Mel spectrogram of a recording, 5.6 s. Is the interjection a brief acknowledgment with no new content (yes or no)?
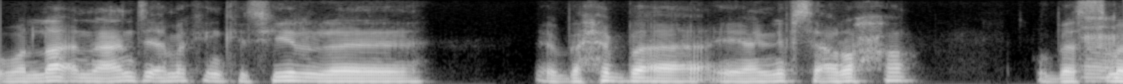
no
